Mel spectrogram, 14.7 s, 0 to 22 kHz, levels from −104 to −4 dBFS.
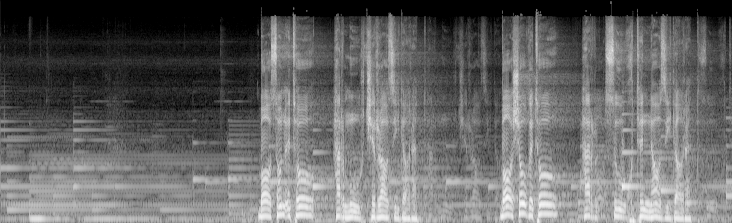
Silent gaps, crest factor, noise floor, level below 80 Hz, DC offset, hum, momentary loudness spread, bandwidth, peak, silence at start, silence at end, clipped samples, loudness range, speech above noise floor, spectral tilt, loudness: none; 16 dB; -35 dBFS; -30 dBFS; under 0.1%; none; 22 LU; 17 kHz; 0 dBFS; 0 s; 0 s; under 0.1%; 18 LU; 22 dB; -4.5 dB/octave; -14 LUFS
